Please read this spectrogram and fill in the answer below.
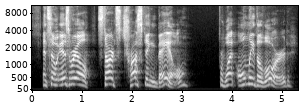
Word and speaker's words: Baal: He's like, it's pronounced Baal, like he was a Klingon or something. We're going to say Baal just for convenience, if that's all right with you.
